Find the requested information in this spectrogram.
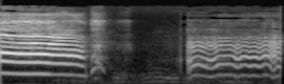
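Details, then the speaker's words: Newborn baby girl on her first day home from the hospital, crying for milk: two loud, piercing hunger-cry bursts with a short gasp between. "looking forward to it I know you're hungry feed you now"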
